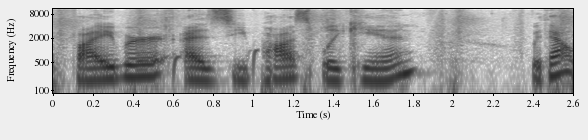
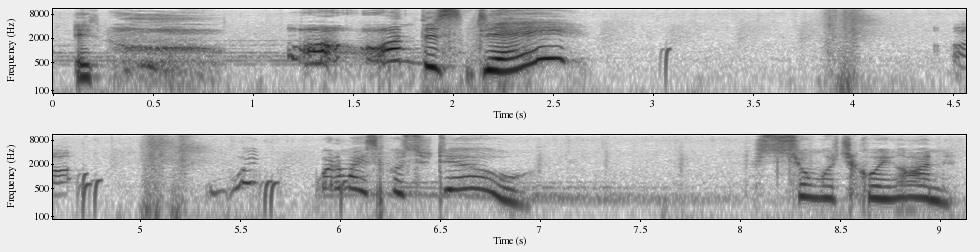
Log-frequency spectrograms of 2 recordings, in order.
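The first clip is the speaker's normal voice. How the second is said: high gasping panic, rising pitch; flustered and overwhelmed; panicked; 13 semitones higher, 4 dB louder than usual. Real, not acted. Panics at moss-covered day.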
